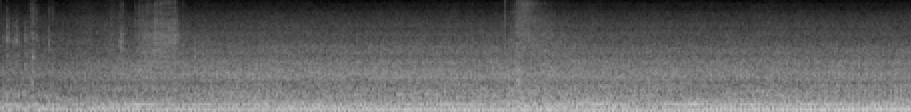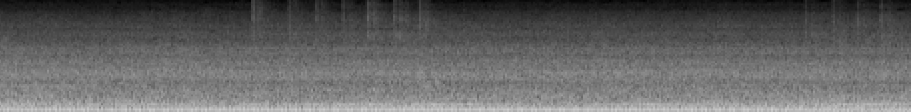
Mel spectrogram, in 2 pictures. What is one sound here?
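An engine idles with a steady low rumble in a large echoing hall.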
